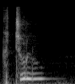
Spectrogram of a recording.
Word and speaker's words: Cthulhu: Spricht man das so aus? Cthulhu? – Ja, müsste passen.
